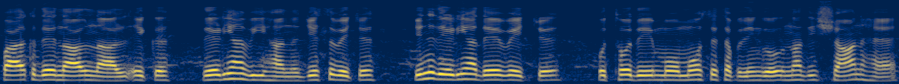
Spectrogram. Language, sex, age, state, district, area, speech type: Punjabi, male, 30-45, Punjab, Amritsar, urban, spontaneous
